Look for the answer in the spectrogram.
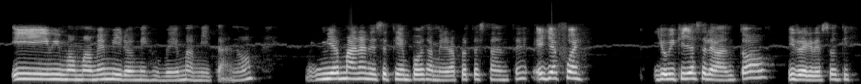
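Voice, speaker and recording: A woman from Colombia sharing a personal faith testimony as a podcast guest, telling her story earnestly with soft asides. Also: fairly high pitch, dull audio.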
